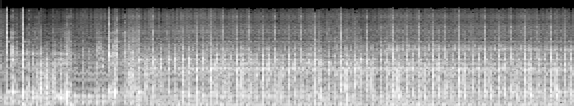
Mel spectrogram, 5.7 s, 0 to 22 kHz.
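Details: 2001 Saturn SL2 run with very low oil and unused for two months, heard up close through a stethoscope microphone at idle with 35-40 psi oil pressure: a rapid, fairly even tapping knock keeping time with the engine. Cause unclear.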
